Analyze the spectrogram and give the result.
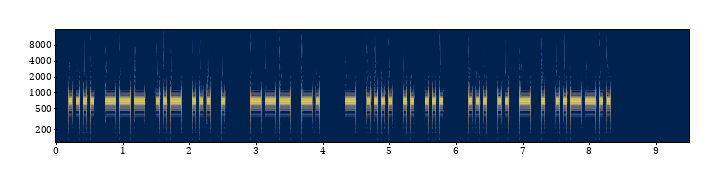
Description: Morse code, heard as a keyed tone, about 22 wpm, 700 Hz. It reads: HOUSE ON THIS SITE?
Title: Sentences from Top 1000 Words - Review Part 4 - 22wpm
